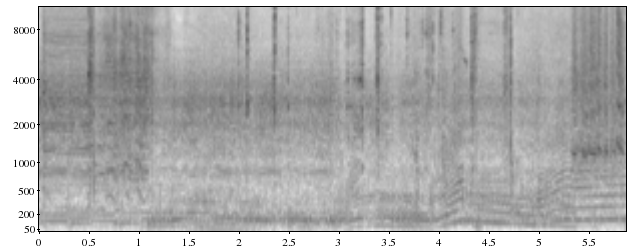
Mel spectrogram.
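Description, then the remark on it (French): A car engine revs hard and the vehicle pulls away with loud, sustained tire screeching, the squeal rising and wavering over several seconds. “on compte sur toi pour ne pas oublier le frein à main et démarrer en puissance.”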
